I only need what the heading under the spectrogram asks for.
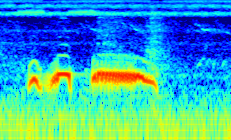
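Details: Khmer dove with a big voice giving a short hooked note, a brief rising note, then one long, deep, steady coo that fades slightly at the end, against a quiet background.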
